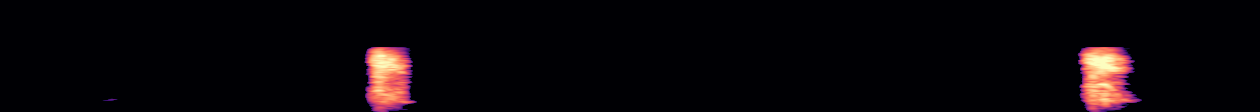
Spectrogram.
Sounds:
Sneeze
